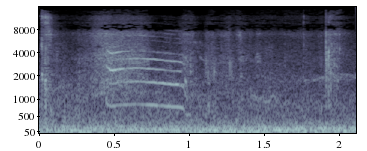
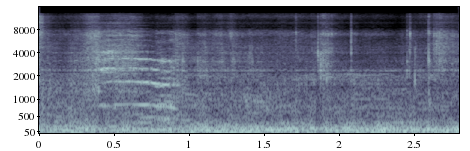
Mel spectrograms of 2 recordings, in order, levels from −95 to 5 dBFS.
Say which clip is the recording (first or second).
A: first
